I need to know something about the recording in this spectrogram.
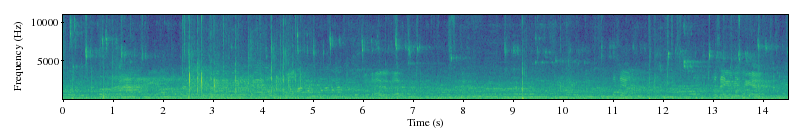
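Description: Young men shout to each other across an open outdoor court.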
